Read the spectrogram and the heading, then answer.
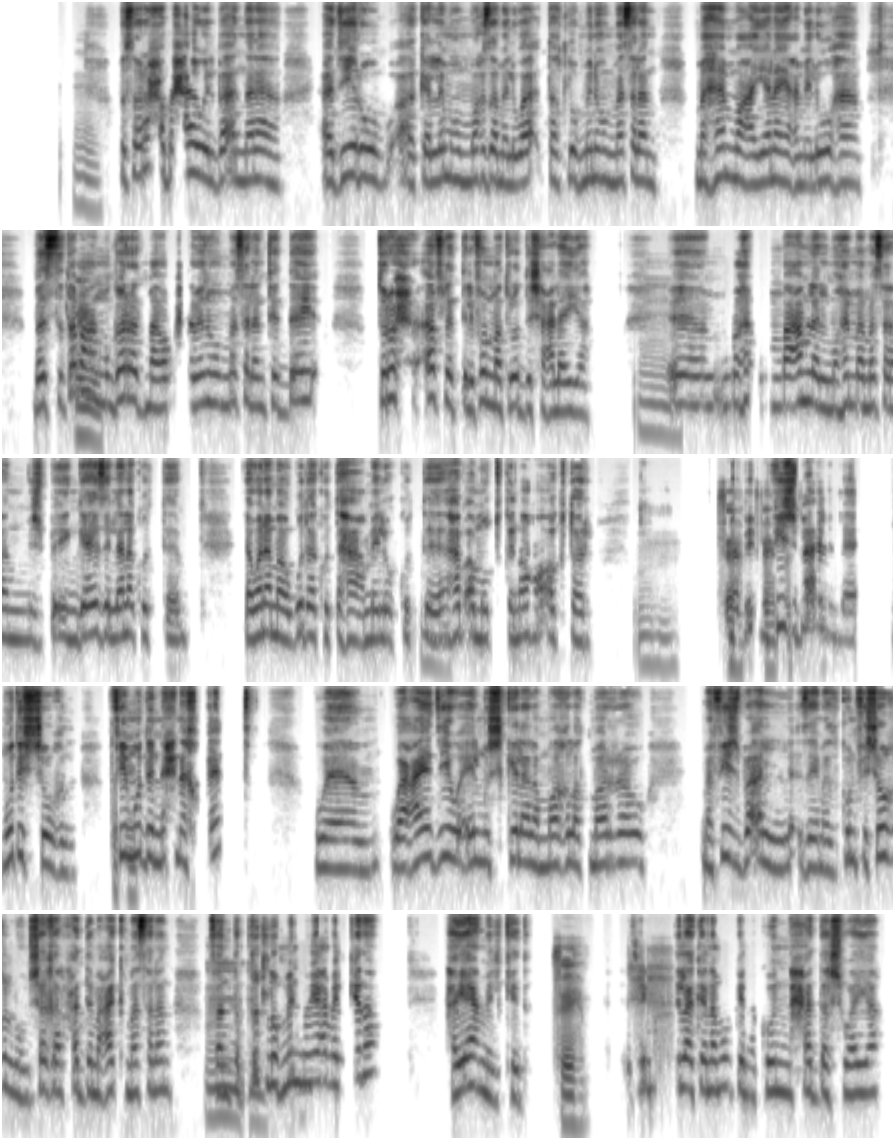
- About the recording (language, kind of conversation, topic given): Arabic, advice, صعوبة قبول التغيير والخوف من المجهول
- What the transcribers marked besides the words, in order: tapping; in English: "الmood"; in English: "mood"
